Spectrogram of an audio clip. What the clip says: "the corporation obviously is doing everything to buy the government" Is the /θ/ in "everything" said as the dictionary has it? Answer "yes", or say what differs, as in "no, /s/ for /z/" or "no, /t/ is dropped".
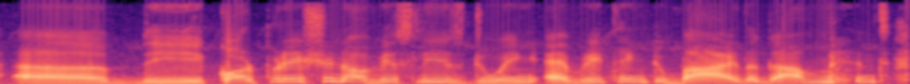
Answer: no, /t/ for /θ/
